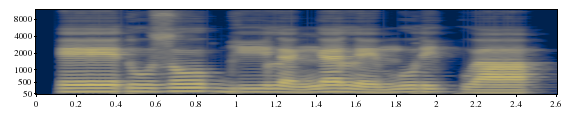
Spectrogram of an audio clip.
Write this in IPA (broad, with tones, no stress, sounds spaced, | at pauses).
eː˧ ɗ u˧ z oː˦ ɡ͡b iː˧ l ɛ˨ ŋ ɛ˦ l e˨ m u˦ ɾ i˦ kʷ aː˧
